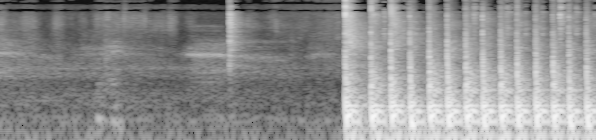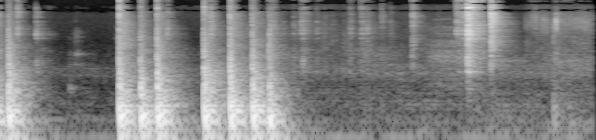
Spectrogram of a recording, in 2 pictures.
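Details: Bursts of rapid, punchy drum beats broken by short pauses, with faint background murmur and no animal voice heard.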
